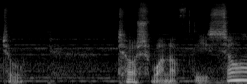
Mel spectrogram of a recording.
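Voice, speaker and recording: A man talking at a moderate pace over music in the background. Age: middle-aged. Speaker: gaming YouTuber. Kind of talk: gameplay commentary. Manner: halting, many fillers.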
